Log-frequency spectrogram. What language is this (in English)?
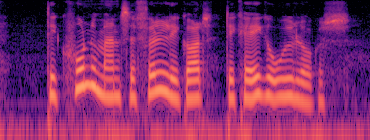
Danish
